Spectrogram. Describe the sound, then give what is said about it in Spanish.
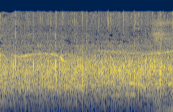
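Concert audience applauding the band at a live show in Teatro Opera, a dense, steady roar of many hands clapping that holds at an even loudness for the whole stretch. “El primero va a ser que necesito un muy fuerte aplauso para toda la banda y toda la gente que está detrás de la banda.”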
